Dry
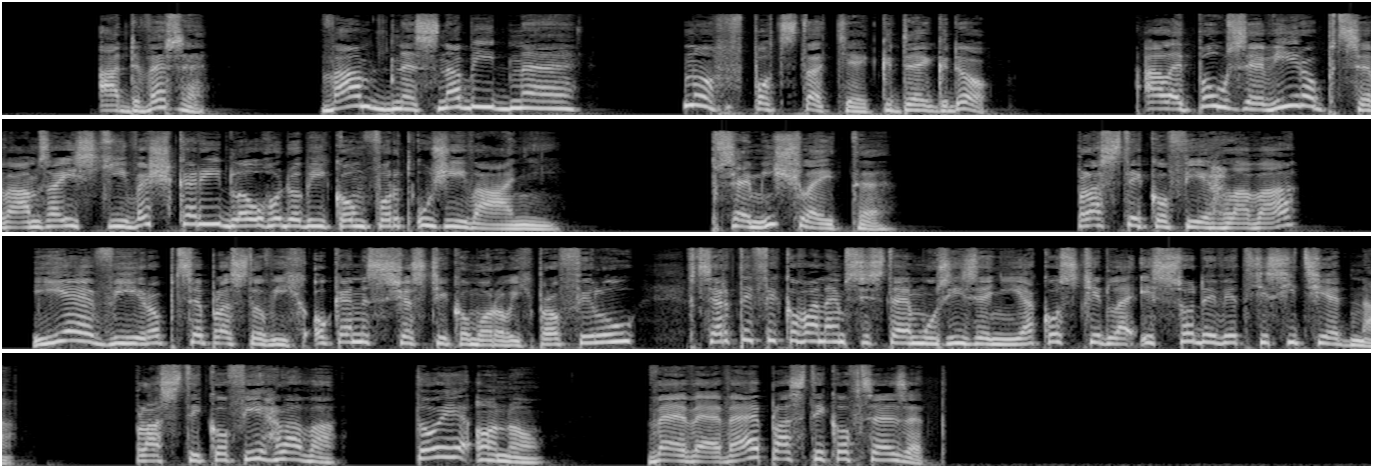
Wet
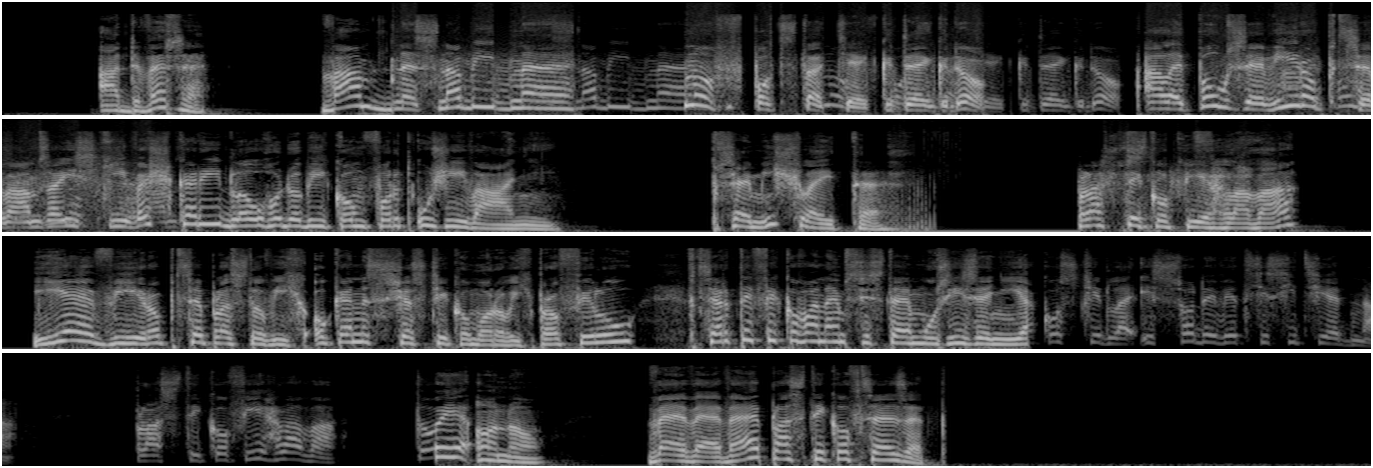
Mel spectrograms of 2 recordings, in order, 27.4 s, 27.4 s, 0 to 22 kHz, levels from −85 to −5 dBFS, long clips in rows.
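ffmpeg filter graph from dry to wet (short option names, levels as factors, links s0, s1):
-filter_complex "[0:a]asettb=1/sr,asplit=3[s0][s1][s2];[s0]atrim=end=1.944[s3];[s1]atrim=start=1.94:end=7.73,asetpts=PTS-STARTPTS,afade=t=in:d=0.004:c=qsin,afade=t=out:st=5.786:d=0.004:c=qsin,highpass=f=310:w=0.5412,highpass=f=310:w=1.3066,acrusher=bits=7:dc=4:mix=0:aa=0.000001,aecho=1:1:678:0.141,atrim=end_sample=255339[s4];[s2]atrim=start=7.726[s5];[s3][s4]acrossfade=d=0.004:c1=hsin:c2=qsin[s6];[s6][s5]acrossfade=d=0.004:c1=qsin:c2=hsin,asettb=1/sr,asplit=3[s7][s8][s9];[s7]atrim=end=11.144[s10];[s8]atrim=start=11.14:end=13.23,asetpts=PTS-STARTPTS,afade=t=in:d=0.004:c=qsin,afade=t=out:st=2.086:d=0.004:c=qsin,aeval=exprs='val(0)+0.5*0.0211*sgn(val(0))':c=same,acrossover=split=3500[s11][s12];[s12]adelay=130[s13];[s11][s13]amix=inputs=2:normalize=0,atrim=end_sample=92169[s14];[s9]atrim=start=13.226[s15];[s10][s14]acrossfade=d=0.004:c1=hsin:c2=qsin[s16];[s16][s15]acrossfade=d=0.004:c1=qsin:c2=hsin,asettb=1/sr,asplit=3[s17][s18][s19];[s17]atrim=end=18.814[s20];[s18]atrim=start=18.81:end=22.7,asetpts=PTS-STARTPTS,afade=t=in:d=0.004:c=qsin,afade=t=out:st=3.886:d=0.004:c=qsin,acompressor=threshold=0.00398:ratio=2:attack=3.2:release=140:knee=1:detection=peak,highpass=660,lowpass=7700,highshelf=f=2800:g=7.5[s21];[s19]atrim=start=22.696[s22];[s20][s21]acrossfade=d=0.004:c1=hsin:c2=qsin[s23];[s23][s22]acrossfade=d=0.004:c1=qsin:c2=hsin,highshelf=f=3100:t=q:w=1.5:g=-11,acrossover=split=82|430|2000|4900[s24][s25][s26][s27][s28];[s24]acompressor=threshold=0.00447:ratio=4[s29];[s25]acompressor=threshold=0.0178:ratio=4[s30];[s26]acompressor=threshold=0.0251:ratio=4[s31];[s27]acompressor=threshold=0.0178:ratio=4[s32];[s28]acompressor=threshold=0.00398:ratio=4[s33];[s29][s30][s31][s32][s33]amix=inputs=5:normalize=0"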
